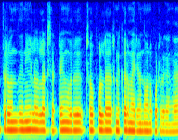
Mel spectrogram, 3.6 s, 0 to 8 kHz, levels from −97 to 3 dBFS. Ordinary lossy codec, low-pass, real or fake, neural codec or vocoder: none; none; real; none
